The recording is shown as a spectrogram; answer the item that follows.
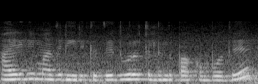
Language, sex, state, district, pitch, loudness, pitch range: Tamil, female, Tamil Nadu, Nilgiris, 215 Hz, -14 LUFS, 205-230 Hz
